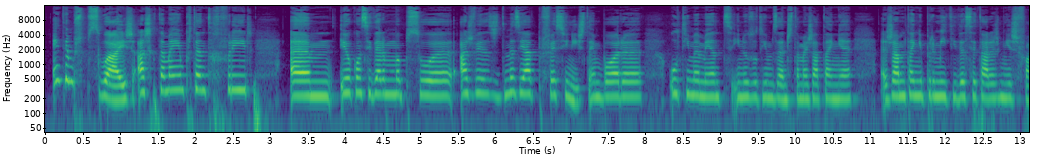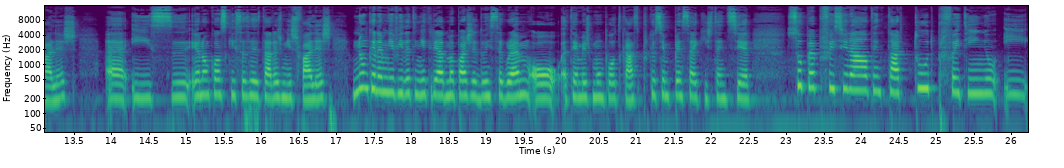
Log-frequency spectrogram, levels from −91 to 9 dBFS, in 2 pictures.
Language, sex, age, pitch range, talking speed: Portuguese, female, 20-39, 200-250 Hz, 170 wpm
